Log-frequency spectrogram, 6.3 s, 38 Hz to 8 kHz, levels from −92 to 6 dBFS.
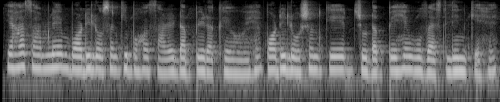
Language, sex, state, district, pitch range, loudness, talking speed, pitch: Hindi, female, Chhattisgarh, Bilaspur, 185-210 Hz, -25 LUFS, 190 wpm, 195 Hz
